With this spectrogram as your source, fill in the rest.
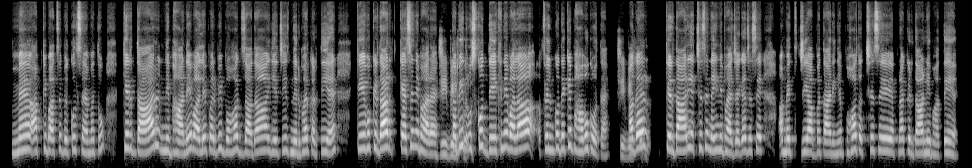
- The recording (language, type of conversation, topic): Hindi, unstructured, आपको कौन-सी फिल्म की कहानी सबसे ज़्यादा भावुक करती है?
- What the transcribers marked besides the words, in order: none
